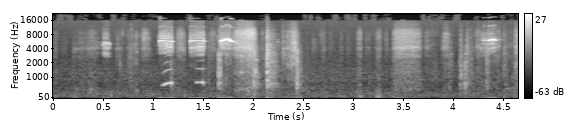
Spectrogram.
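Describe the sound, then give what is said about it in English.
A female dog, Coffee, sniffs at a microphone, whimpering in several short, high-pitched whines, mixed with sniffing and snuffling noises and light rustling. The whines come in quick bursts with brief gaps between them. “She just wanted to sniff the mic.”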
